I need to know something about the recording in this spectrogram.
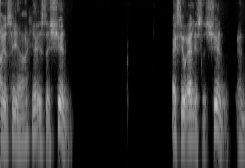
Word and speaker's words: Xun: If you see box number 4, there is this particular word, English word called the XUN in green color. This is pronounced as Xun.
